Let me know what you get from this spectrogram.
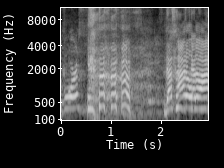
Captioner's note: laughing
